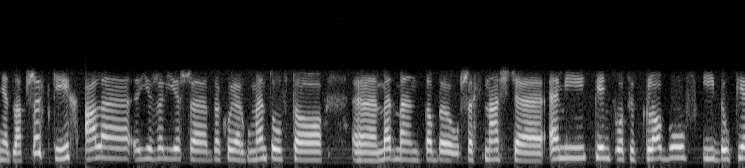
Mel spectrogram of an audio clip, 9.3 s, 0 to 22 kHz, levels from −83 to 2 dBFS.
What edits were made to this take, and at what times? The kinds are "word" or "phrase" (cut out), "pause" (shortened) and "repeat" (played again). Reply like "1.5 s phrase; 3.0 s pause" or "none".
7.4 s pause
